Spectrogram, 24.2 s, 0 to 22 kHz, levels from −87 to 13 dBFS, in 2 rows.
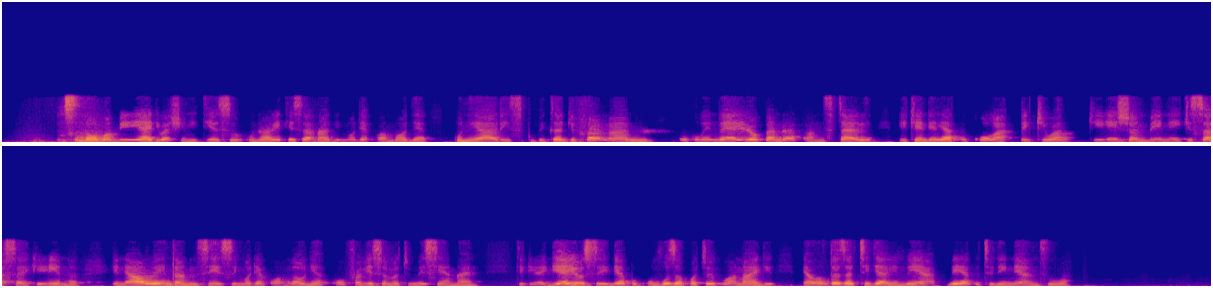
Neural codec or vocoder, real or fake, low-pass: codec, 16 kHz, 0.5 kbps, X-Codec, HuBERT features, trained on balanced general audio; fake; 7.2 kHz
